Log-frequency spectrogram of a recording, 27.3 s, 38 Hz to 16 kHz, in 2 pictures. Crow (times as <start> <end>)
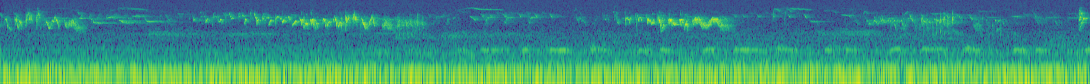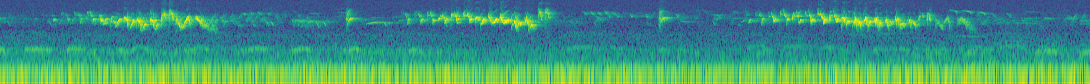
9.8 12.9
